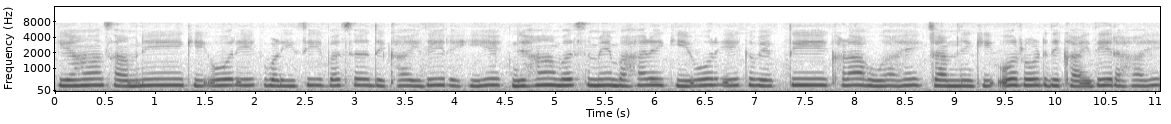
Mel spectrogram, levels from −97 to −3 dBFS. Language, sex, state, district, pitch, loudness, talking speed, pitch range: Hindi, female, Uttar Pradesh, Muzaffarnagar, 260 Hz, -40 LUFS, 170 wpm, 245-270 Hz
